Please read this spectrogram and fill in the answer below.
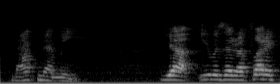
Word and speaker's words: McNamee: And I think I pronounced his name correctly. Perfectly. McNamee.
